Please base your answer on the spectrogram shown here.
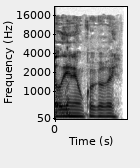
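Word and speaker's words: Linnea Quigley: How do we say her name? – Oh. – Leanna Quigley. – Leanna Quigley? – Yeah, Leanna Quigley.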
